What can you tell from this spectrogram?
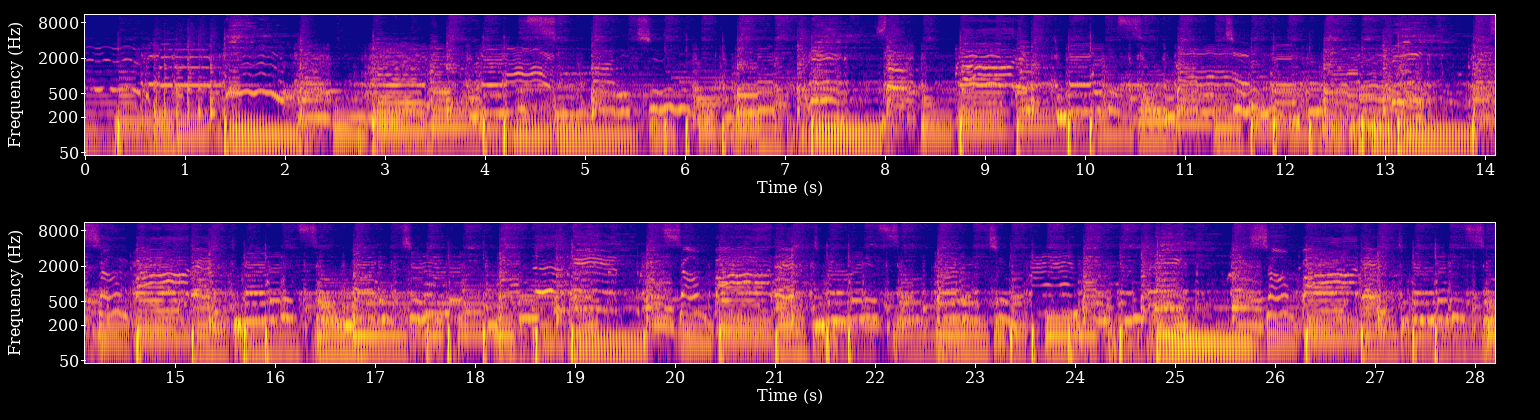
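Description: Background rock music with electric guitar and a singing voice over a steady beat.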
